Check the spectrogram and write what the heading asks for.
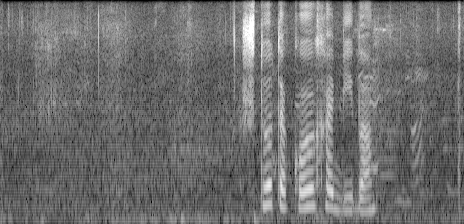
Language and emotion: Russian, neutral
